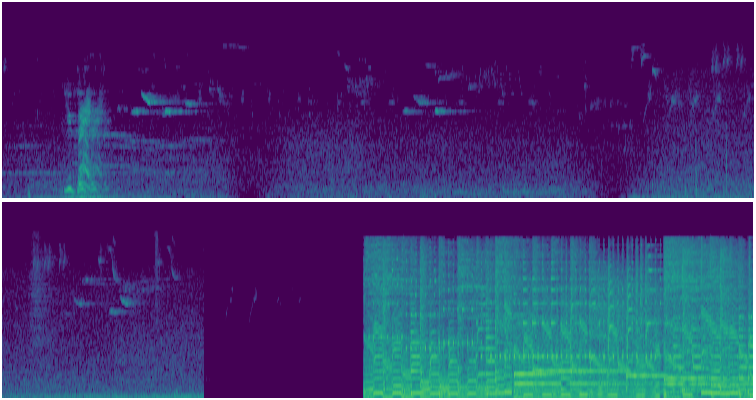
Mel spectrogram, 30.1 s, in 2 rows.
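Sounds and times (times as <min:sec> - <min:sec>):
birds chirping: 0:00.0 - 0:20.6, 0:22.3 - 0:30.0.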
